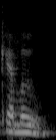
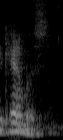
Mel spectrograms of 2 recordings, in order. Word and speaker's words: Camus: my favorite philosophers albert camus man that's another thing camus his name is spelled c-a-m-u-s and academics will no they'll clown you if you say canvas it's camu all right sorry i'm about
